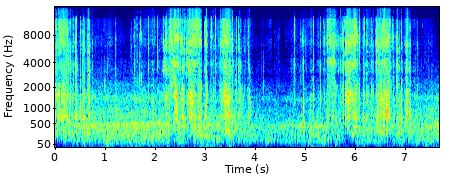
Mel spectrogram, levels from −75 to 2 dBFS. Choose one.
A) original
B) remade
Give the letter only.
B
